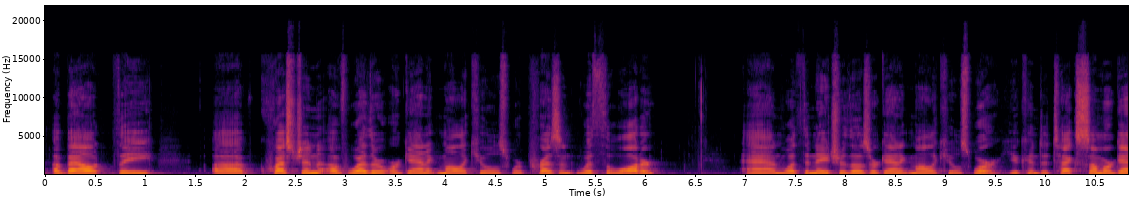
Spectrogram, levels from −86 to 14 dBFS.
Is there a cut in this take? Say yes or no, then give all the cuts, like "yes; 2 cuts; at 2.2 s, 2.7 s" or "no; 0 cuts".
no; 0 cuts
